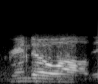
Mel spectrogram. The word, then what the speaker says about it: Grindelwald: Grindelwald, yeah.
